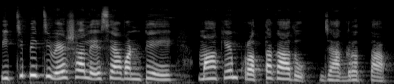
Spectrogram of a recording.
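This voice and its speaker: A crude male thug sneers and threatens, read by a woman narrator. His high voice stays in the same register as the storybook narration. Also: lively intonation, normal speed. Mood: menacing.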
